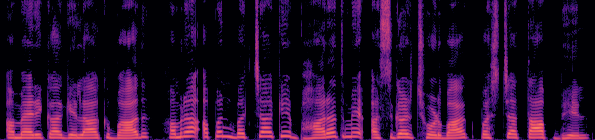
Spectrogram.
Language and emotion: Maithili, sad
